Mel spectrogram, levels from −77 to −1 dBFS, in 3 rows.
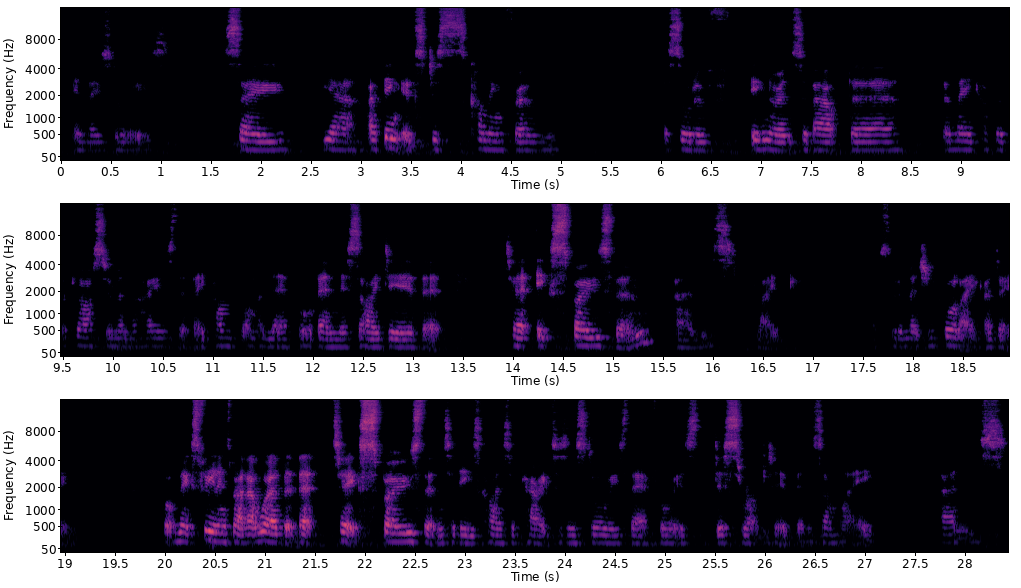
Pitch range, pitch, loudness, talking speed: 150-175 Hz, 160 Hz, -39 LUFS, 155 wpm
